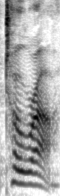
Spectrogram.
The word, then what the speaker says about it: Torah: which in Judaism is called the Torah or the Torah if you pronounce it with the correct Hebrew accent I'm not usually a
